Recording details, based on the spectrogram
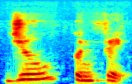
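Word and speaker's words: Zhou Qunfei: q u n f e i it is pronounced as jew confe so we'll just go into the lesson meet joe confey the world's richest self-made woman she is the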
